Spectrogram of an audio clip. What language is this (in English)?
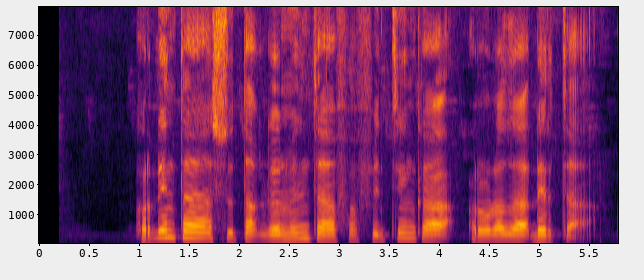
Somali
